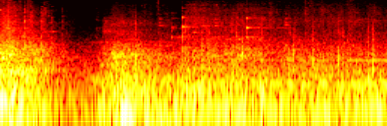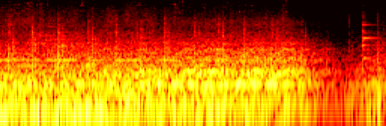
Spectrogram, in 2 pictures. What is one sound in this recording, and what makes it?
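Footsteps run quickly on a metal walkway.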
